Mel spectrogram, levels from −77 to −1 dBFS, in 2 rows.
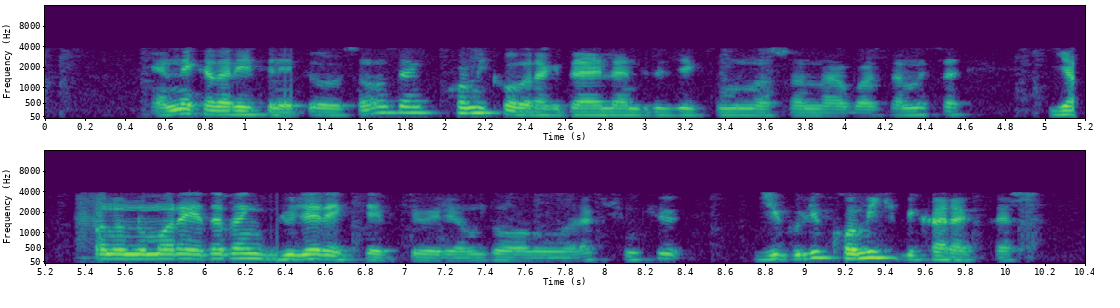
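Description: At 1.2 s and again at 6.33 s there is a small blip, lasting about 30 ms each time. This is packet loss with the last packet repeated. A single packet's worth of audio went missing, and the receiver filled the gap by replaying the previous one.

From 4.03 to 4.25 s, and again from 7.99 to 8.38 s, parts of the speech sound swallowed and faint, dipping by up to about 11 dB. This is speech cut by the noise suppressor: it mistook quiet speech for background noise and turned it down. The first cut covers roughly a tenth of a second and the second roughly a fifth.

From 5.12 to 5.48 s a pop gives way to near silence for about 314 ms. Within that, a 60 Hz mains buzz bursts in for about 110 ms, and a second pop brings the sound back. This is a cable pulled and plugged in: the live lead came out, hummed while only the tip made contact, then seated again.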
